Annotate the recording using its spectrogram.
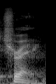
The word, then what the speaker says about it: Tres: My name is spelled T-R-E-S. That's very good. Got to keep up with that. That's the part. Most people mess that up. And yes, it is Trey. This is just solid. Okay. So T-R-E-S Gilbert.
